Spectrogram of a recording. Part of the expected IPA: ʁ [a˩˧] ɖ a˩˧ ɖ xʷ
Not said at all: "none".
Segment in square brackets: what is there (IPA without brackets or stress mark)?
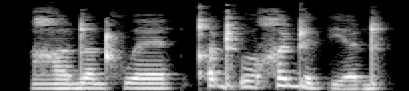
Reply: a˩˧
